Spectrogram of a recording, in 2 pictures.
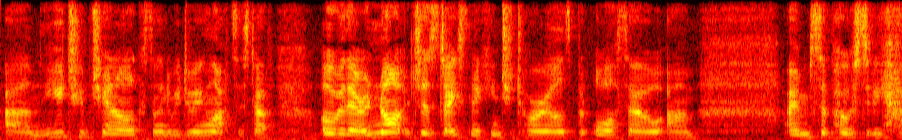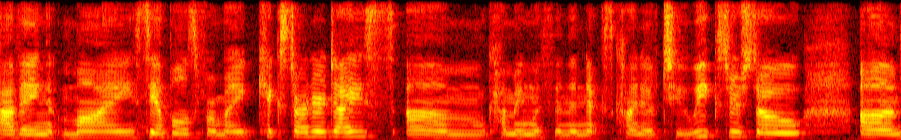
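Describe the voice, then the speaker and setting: A woman's voice: medium pitch, fairly bright tone, slight background noise. A woman hosting a casual livestream tutorial from her home desk, chatting in a rambling, apologetic way with many ums while losing her voice. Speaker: dice maker hosting a live tutorial.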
